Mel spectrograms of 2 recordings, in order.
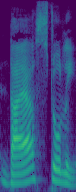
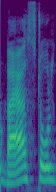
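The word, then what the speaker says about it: diastole: एक को हम कहते हैं कार्डियक डायस्टोली। बच्चों ज़हन में रखें जो ज्यादातर ये लफज़ प्रोनाउंस होता है वो डायस्टोल की फॉर्म में होता है।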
